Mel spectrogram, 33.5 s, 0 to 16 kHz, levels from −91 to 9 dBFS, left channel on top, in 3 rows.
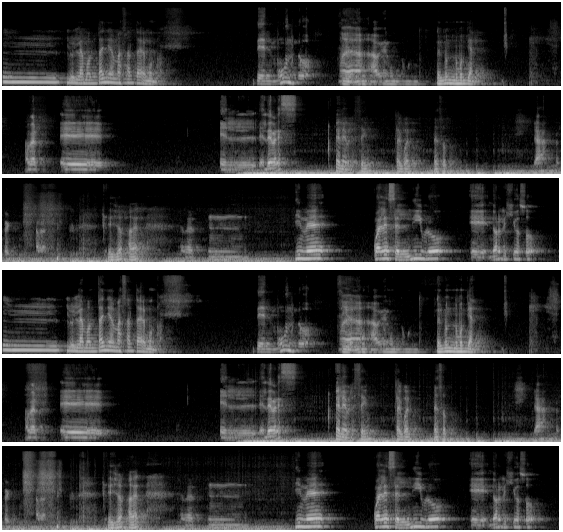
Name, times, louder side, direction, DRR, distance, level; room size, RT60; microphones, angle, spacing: voice 1, 0.0-3.6 6.8-8.3 8.7-9.6 10.5-10.6 17.8-18.6 19.0-19.4 19.8-20.1 21.5-21.6 22.8-23.5 23.9-24.2 24.5-25.6, right 2 dB, 75° right, 12 dB, 1.6 m, -29 dB
voice 2, 5.1-6.2 6.7-7.7 11.6-11.9 12.3-13.2 15.5-17.0 21.8-22.1 22.4-22.5 23.0-23.2 24.4-24.5 25.9-26.2 26.5-27.2 28.2-28.8 29.8-31.2 31.7-33.0, left 1 dB, 5° left, 15 dB, 0.8 m, -27 dB
sound 1, 15.9-28.2 28.5-28.6, equal, 30° right, 4.3 m, -30 dB
24.0 x 20.5 x 6.5 m, 0.71 s
head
